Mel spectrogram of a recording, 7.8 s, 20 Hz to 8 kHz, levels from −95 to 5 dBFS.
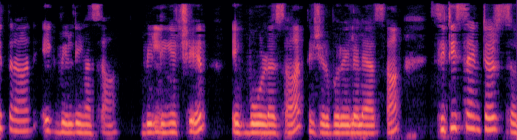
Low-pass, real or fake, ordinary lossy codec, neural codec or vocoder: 7.2 kHz; real; AAC, 32 kbps; none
